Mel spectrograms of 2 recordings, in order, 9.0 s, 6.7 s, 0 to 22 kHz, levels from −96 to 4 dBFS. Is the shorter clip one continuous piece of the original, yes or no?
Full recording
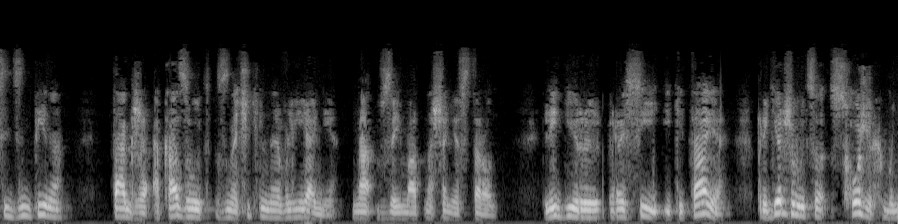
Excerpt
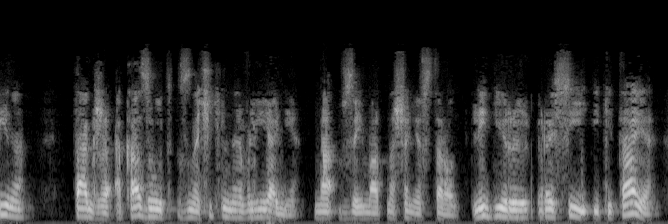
no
